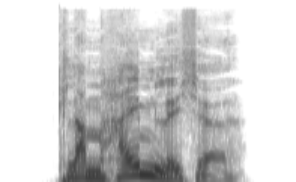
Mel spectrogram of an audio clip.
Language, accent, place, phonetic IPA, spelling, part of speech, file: German, Germany, Berlin, [klamˈhaɪ̯mlɪçə], klammheimliche, adjective, De-klammheimliche.ogg
- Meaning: inflection of klammheimlich: 1. strong/mixed nominative/accusative feminine singular 2. strong nominative/accusative plural 3. weak nominative all-gender singular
